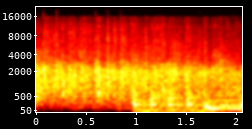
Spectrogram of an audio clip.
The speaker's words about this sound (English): Let's give our round of applause to getting through the gauntlet here.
